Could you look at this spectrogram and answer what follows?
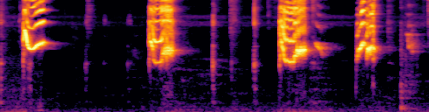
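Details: Asian pied starling singing to stimulate sluggish birds to sing: four separate bursts of harsh, squeaky chatter spaced over a second apart, with quiet intervals between.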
